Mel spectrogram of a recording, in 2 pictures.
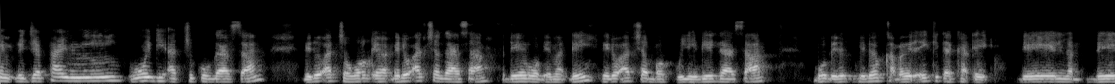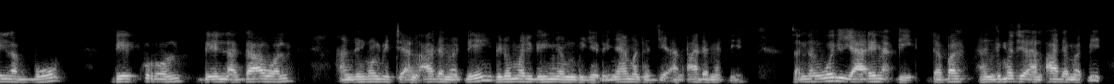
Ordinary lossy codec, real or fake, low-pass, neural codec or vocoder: none; fake; none; codec, 16 kHz, 2 kbps, FreqCodec, smaller model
